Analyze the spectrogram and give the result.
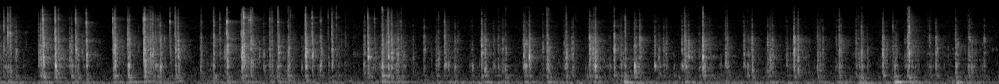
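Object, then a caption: Plastic computer keyboard. Long red-painted nails tap and type on the keys of a black plastic full-size computer keyboard with a silver frame. Dozens of quick, bright plastic clicks come in uneven bursts with very short ring. There is little low end beneath them.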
